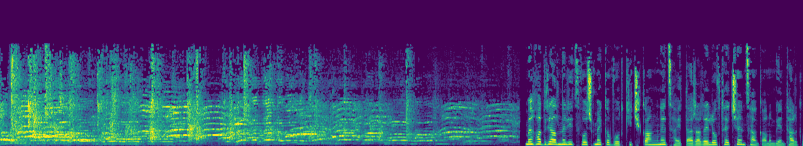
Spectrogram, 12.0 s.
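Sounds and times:
scattered clapping in a courtroom greeting the defendants: 0:00.0 - 0:07.5
speech: 0:07.9 - 0:12.0.

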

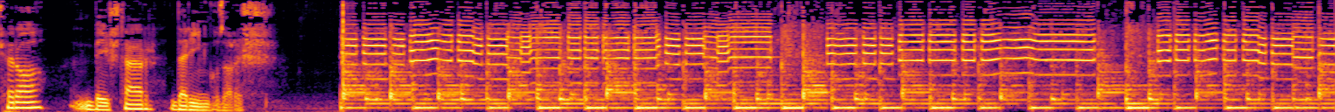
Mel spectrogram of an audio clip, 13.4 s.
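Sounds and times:
speech: 0:00.0 - 0:02.8
drum beats: 0:03.4 - 0:13.3
sorna traditional Afghan wind instrument from Faryab played: 0:03.4 - 0:13.3.

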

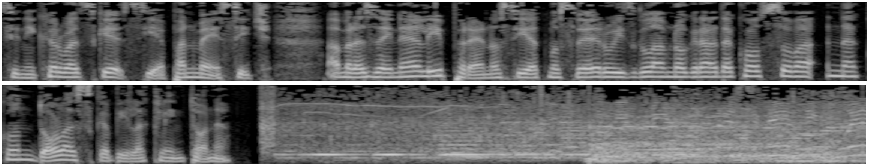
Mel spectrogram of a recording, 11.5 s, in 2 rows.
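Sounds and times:
speech: 0:00.0 - 0:07.8
crowd in Pristina applauding and chanting: 0:07.6 - 0:11.5.

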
